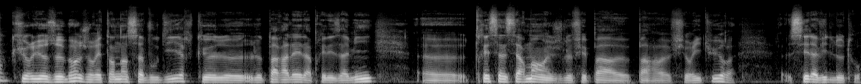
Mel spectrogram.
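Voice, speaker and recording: In a slight southern French accent, a dark, mellow voice speaks at a moderate pace with ordinary pitch variation on a very clean recording with a silent background. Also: man, fairly low pitch for a man. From southern France. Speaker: mayoral candidate. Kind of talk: interview.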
